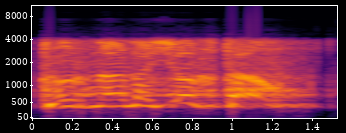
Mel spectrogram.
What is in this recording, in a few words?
mission fly, dialogs italian; cors mission; War Thunder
